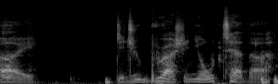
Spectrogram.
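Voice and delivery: put-on hushed, menacing, old-time British street thug voice. Discussing a threatening-sounding phrase, a speaker voices it as a thug would: old-timey british thug voice. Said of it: "an old timey eighteen hundreds British like thug asks".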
